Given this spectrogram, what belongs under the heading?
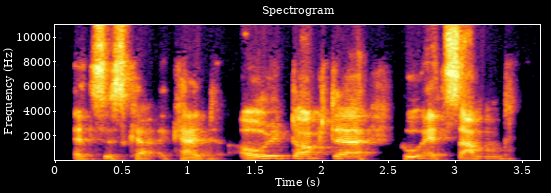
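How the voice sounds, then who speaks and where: A man with a German accent. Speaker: biohacking expert. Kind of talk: interview. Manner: halting, many repeated words and fillers.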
